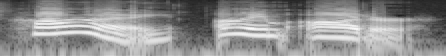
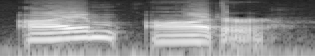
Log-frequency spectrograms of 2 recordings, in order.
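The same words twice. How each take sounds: First: Higher, friendly little otter greeting; Otter introducing himself. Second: Said in the usual way. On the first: Acted. Otter greeting the reader, higher and friendly. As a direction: say hello as the small otter. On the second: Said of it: "This one's called".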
